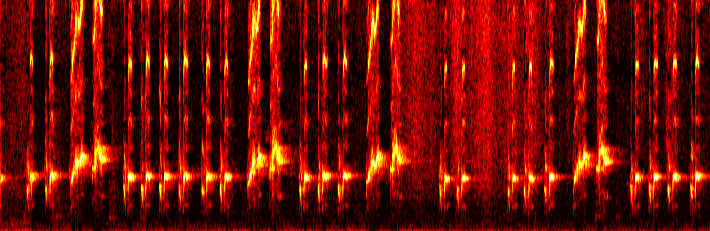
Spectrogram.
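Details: Ngeplong song of a white-eyed kutilang emas: bright upward-flicking chirps in fast clusters of three to five, with brief gaps between groups.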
